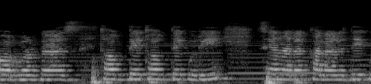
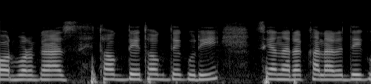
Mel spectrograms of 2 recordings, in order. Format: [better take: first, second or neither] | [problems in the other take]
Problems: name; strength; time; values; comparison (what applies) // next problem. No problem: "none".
second | background sound (Bowed string instrument); 18 dB below the speech // room echo; dies away in 0.3 s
